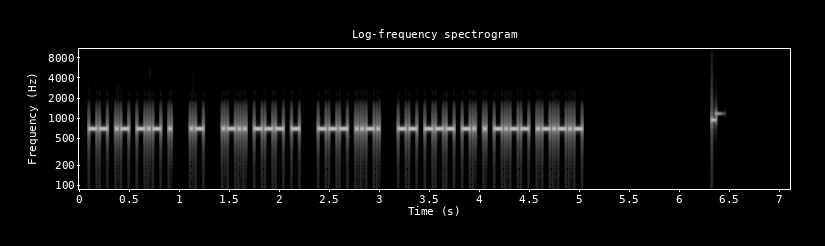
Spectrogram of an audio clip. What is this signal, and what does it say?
Morse code, heard as a keyed tone, about 44 wpm, 700 Hz. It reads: MAKE A LOT OF MONEY.
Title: Easy Phrases 45wpm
